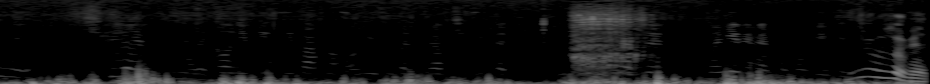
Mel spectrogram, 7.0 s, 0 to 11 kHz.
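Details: At Koszewo on 18 June 2008, horses give a high, quavering whinny that rises and falls at the very end, after steady Polish conversation and a burst of rustling.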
